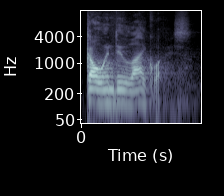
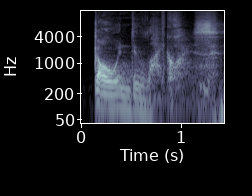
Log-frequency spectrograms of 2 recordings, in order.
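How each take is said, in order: First: Said in the usual way. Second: Hushed, unvoiced whisper of the command. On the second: Preacher whispers Jesus' command to the congregation, hushed. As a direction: breathe it out as a whisper.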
